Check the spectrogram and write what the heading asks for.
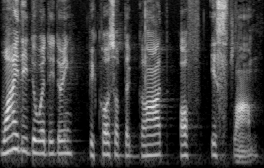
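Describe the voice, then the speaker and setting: Man, slightly high voice, gravelly fry, emphatic public talk, halting phrasing. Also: fairly bright tone. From Sudan. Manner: emphatic, non-native grammar, frequent restarts. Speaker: ministry speaker. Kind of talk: public presentation to an audience.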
